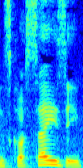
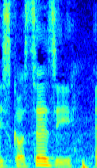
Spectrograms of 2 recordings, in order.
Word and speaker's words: Scorsese: It's like most people pronounce Martin Scorsese as Martin Scorsese by accident, but the real way to pronounce it is actually Scorsese.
